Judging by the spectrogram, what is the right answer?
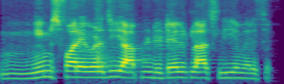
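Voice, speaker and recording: A man with an Indian accent teaching a live online law revision class. He mixes Hindi and English, slowly dictates legal wording and answers student comments as they come in. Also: on the high side, fairly even intonation, phone-quality sound. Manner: reads student comments aloud and answers them.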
